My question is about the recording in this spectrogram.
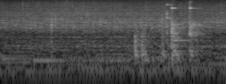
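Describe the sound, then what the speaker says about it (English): Onion, garlic, grilled tomatoes and chili sauté in a pan with a steady, moderate sizzle, and a few light utensil clicks and scrapes come toward the end, close up and without speech. "We're gonna saute that till it sweats down a little bit, gets a little color."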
